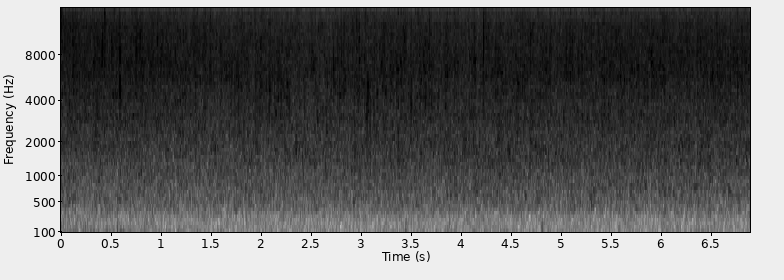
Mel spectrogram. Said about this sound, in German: Der wohltuende Regen reinigt auch deine Gedanken.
